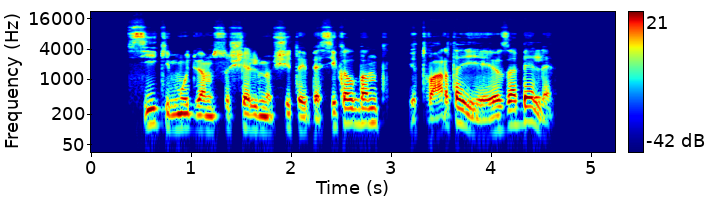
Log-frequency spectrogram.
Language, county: Lithuanian, Panevėžys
